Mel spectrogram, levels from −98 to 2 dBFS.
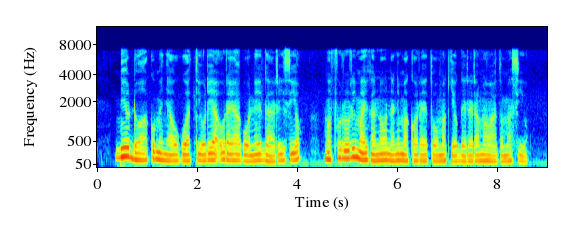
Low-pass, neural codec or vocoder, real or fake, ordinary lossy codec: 7.2 kHz; none; real; Opus, 64 kbps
